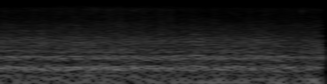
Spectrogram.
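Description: A large bee flies close by outdoors, giving a steady, continuous buzzing drone with no voices.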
